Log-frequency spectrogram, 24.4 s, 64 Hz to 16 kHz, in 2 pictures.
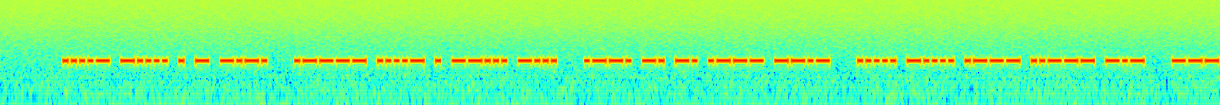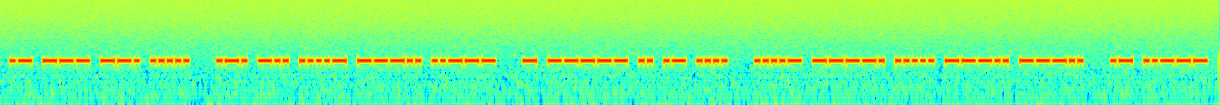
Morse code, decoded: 46ETC 14E7B PNNJQ 56J2K OAOG5 RD482 T0IAH 49588 …

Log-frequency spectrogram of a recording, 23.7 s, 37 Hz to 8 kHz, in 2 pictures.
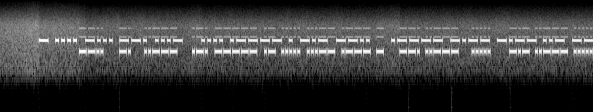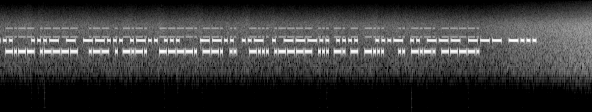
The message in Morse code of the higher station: THBGV H1EKZ 1YYUZ VT7LS ZUE8H VIOOB

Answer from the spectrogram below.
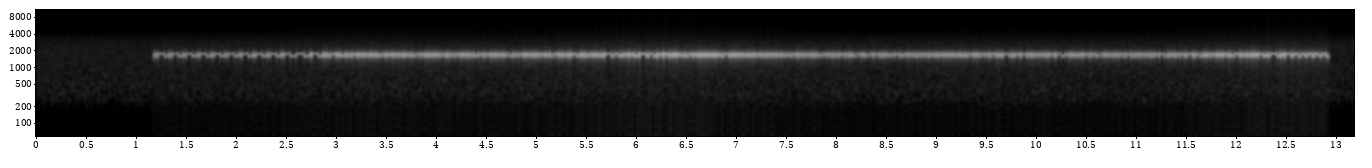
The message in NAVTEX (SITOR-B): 589U PB5M RPIA TAQA 9HHI 9R79 Q8SB YDK7 Q7SA JL98

